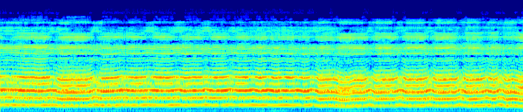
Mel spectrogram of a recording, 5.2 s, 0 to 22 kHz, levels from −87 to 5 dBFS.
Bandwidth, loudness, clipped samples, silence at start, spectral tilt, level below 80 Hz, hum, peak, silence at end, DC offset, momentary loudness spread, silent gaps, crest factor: 12 kHz; -15 LUFS; under 0.1%; 0 s; -1.5 dB/octave; -58 dBFS; none; -4 dBFS; 0 s; under 0.1%; 3 LU; none; 12 dB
